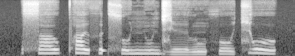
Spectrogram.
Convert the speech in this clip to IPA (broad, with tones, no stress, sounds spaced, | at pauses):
sʰ a˦ ʊ̯ pʰ a˦˨ ɪ̯ θ ɪ˦ ʔ s o˦ ɲ ũ˦ d͡ʑ e˨ ɪ̯ l ũ˨ θ o˨ ʊ̯ t͡ɕ o˦˨ ʊ̯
